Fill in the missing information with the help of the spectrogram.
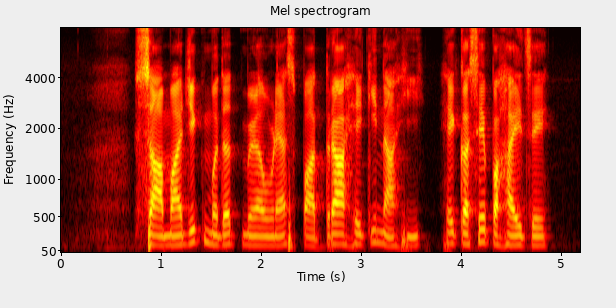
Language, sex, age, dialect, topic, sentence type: Marathi, male, 18-24, Standard Marathi, banking, question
